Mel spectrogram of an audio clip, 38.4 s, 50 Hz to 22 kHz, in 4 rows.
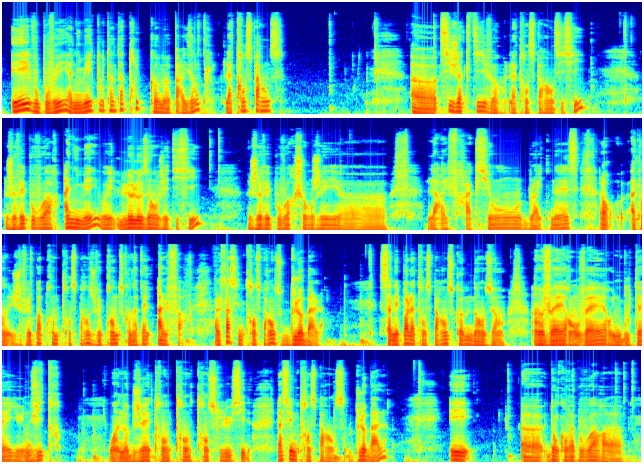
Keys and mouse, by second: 2.9 click, 6.4 click, 12.6 click, 16.7-18.3 drag, 19.4 click, 21.1 click, 38.0 click.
